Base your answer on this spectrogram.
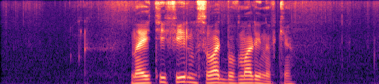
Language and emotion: Russian, neutral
